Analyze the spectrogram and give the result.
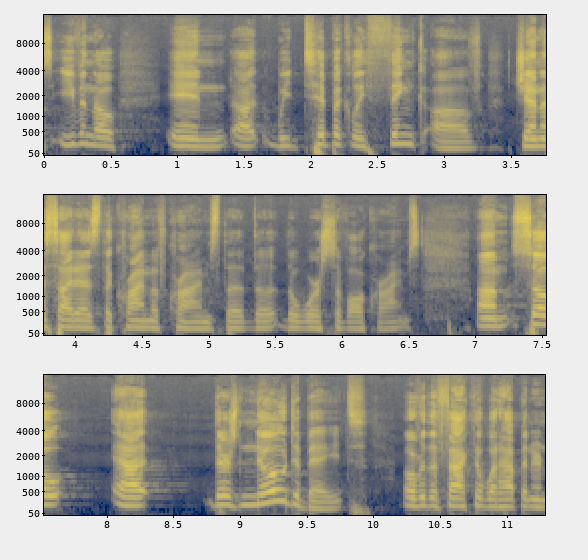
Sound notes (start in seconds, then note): none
